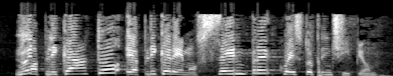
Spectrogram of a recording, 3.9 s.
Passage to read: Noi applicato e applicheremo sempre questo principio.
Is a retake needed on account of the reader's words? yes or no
no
